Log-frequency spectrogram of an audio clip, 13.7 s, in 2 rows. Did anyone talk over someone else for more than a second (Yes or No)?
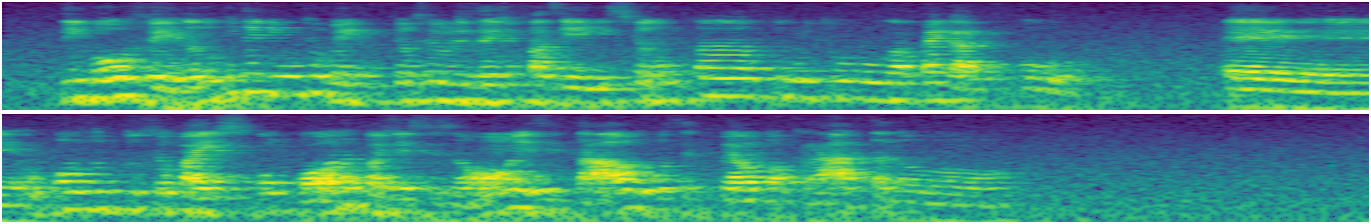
No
